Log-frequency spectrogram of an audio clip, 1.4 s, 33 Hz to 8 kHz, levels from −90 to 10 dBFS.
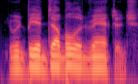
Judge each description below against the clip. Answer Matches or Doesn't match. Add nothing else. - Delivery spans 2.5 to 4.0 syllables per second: Doesn't match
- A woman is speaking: Doesn't match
